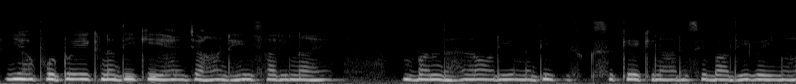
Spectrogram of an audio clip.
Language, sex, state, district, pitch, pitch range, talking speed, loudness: Hindi, male, Uttar Pradesh, Varanasi, 220 Hz, 210-230 Hz, 160 wpm, -26 LUFS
